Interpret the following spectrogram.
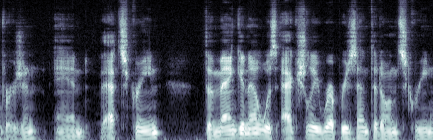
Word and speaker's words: mangonel: I believe it's pronounced mangonel.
